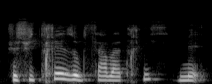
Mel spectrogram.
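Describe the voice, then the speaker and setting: A woman's voice: medium pitch, steady tone, a little slow, dark tone, highs cut off. A woman casually telling a personal story to her viewers, chatty and direct. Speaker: vlogger recounting her past.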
